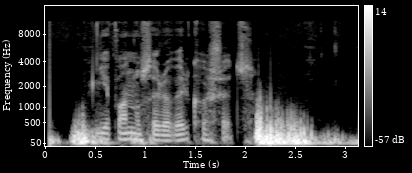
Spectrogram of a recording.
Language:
Armenian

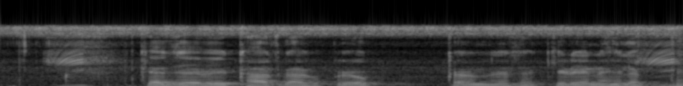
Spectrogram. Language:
Hindi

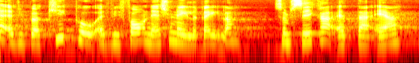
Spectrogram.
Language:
Danish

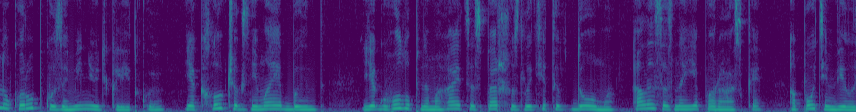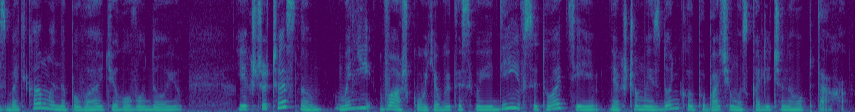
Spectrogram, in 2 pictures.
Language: Ukrainian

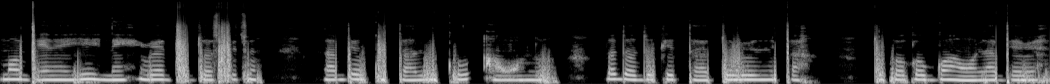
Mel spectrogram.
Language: Yoruba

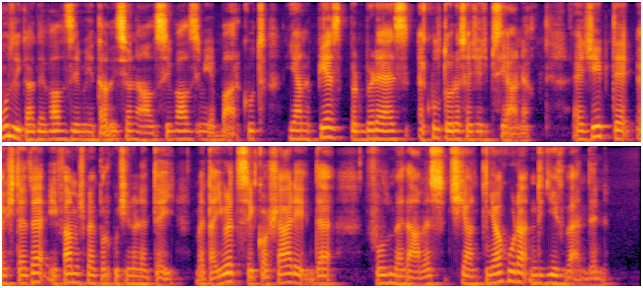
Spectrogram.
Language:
Arbëreshë Albanian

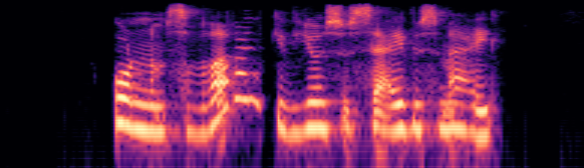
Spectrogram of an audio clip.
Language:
Kabyle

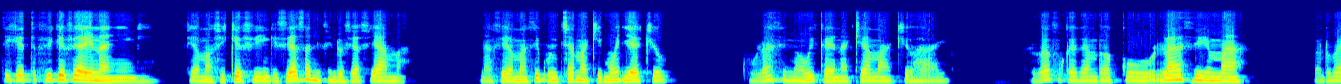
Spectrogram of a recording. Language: Gweno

